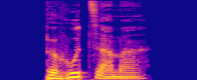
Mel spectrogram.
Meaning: inflection of behutsam: 1. strong/mixed nominative masculine singular 2. strong genitive/dative feminine singular 3. strong genitive plural
- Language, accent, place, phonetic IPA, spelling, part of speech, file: German, Germany, Berlin, [bəˈhuːtzaːmɐ], behutsamer, adjective, De-behutsamer.ogg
